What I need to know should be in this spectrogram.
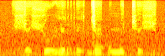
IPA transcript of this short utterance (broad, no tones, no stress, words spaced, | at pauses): çæçuɭlʲə rɪlʲɟæʔə mɪcʰɪç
